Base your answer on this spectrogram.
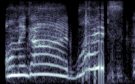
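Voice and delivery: sudden high cry of shock; real startled outburst; shocked surprise. Real, not acted. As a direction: gasp out your shock at the damage. Spots holes dug in garden.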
